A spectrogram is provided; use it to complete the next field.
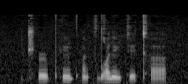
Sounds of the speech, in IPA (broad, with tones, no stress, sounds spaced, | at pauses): t͡ʃʼ ə˞˨ pʰ ẽ˦ pʼ ã˨ k dˤ ə˞˦ ɾʲ ẽ˨ k e˨ kʰ a˨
